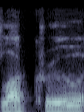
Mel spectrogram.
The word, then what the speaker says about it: Loughcrew: Yeah, this is Loch Crew, and it's up a very steep hill. And that's spelled, I was happy to have the notes because yes.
